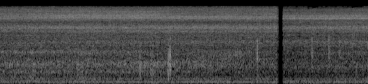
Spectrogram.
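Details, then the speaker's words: BMW E70 X5 with N55 engine, vacuum bleeder on the cooling system fails to reach the green: steady high hiss with faint bubbling pops as air is sucked in through a crack in the coolant expansion tank. "now i hear it sounds like a boiling sound so we're actually sucking and drawing in air through the rupture on the side of the expansion tank"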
